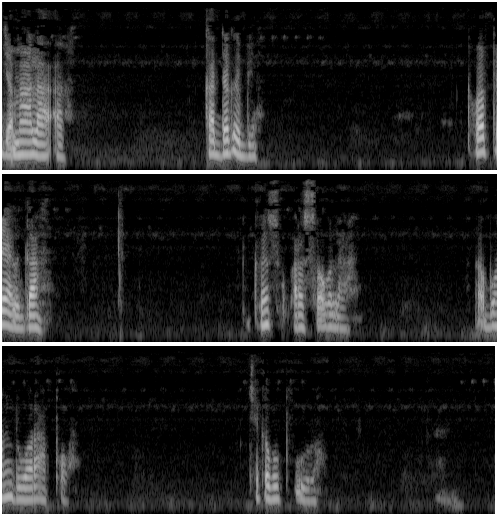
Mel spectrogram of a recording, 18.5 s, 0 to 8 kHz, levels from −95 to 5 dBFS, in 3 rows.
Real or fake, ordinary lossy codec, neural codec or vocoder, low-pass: fake; MP3, 32 kbps; vocoder, 44.1 kHz, 128 mel bands, Pupu-Vocoder; 7.2 kHz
